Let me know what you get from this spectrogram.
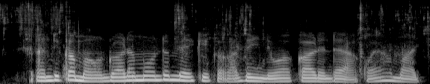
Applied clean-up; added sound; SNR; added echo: neural mask model Resemble Enhance denoiser.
